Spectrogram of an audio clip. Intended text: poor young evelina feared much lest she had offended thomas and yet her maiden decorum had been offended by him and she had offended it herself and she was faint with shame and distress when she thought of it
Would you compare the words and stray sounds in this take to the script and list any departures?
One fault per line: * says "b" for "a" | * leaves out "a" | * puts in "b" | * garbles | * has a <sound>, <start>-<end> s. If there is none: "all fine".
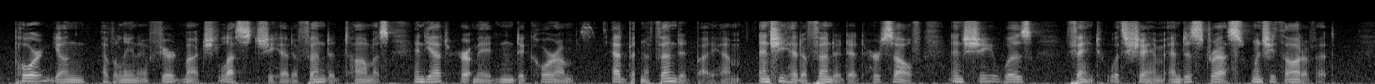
* has a dropout, 6.3-6.4 s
